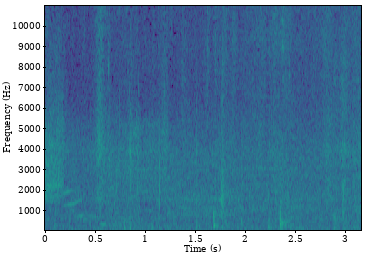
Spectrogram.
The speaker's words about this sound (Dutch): We lopen nu de trap af en het eh, station binnen.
